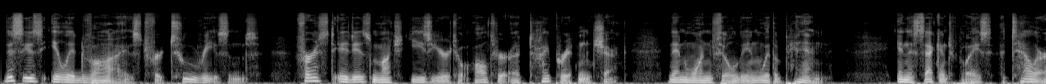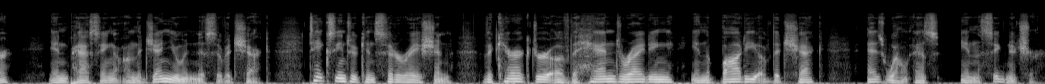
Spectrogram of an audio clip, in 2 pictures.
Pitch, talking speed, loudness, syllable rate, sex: 100 Hz, 165 wpm, -18 LUFS, 5.1 syllables/s, male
